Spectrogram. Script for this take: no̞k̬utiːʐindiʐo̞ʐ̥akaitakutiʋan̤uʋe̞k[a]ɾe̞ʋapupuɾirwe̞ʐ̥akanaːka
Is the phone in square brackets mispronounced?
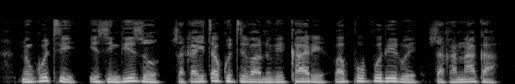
no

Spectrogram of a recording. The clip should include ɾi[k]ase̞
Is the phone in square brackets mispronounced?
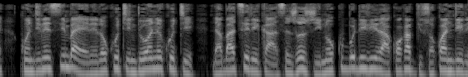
no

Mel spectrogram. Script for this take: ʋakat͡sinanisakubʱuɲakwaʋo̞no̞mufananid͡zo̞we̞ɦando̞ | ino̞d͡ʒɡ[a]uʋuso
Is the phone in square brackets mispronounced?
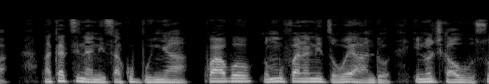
no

